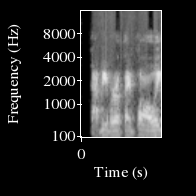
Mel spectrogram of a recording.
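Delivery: eerie, creepy, mechanical robotic male voice. Retelling the robot greeting paulie at his birthday party: imitating creepy robotic male voice. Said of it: "it's a creepy robotic male voice".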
